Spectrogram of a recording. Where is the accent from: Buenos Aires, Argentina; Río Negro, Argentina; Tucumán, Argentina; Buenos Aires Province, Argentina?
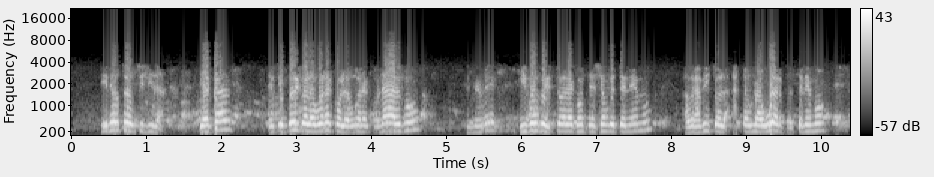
Río Negro, Argentina; Sierra Grande; Yo soy un usuario. Yo vengo de Sierra Grande.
